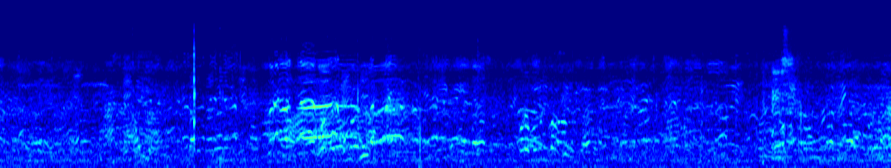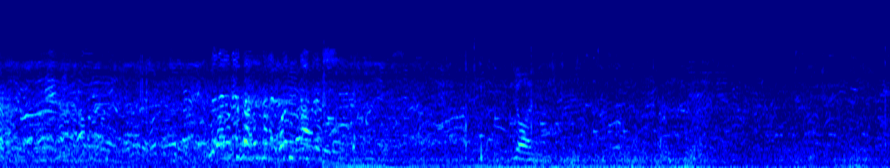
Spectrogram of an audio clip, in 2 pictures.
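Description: Several men talk loudly and excitedly close by, outdoors.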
